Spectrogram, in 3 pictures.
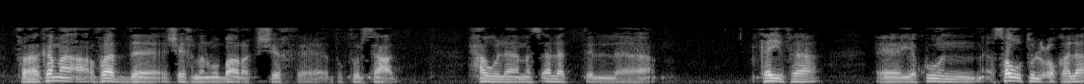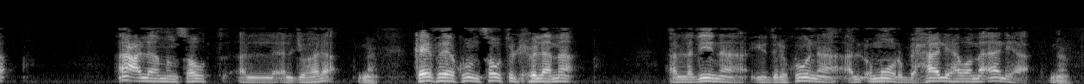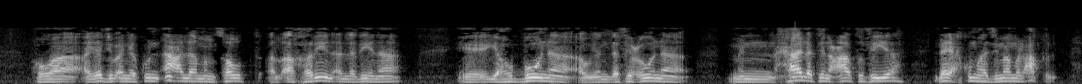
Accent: Egypt; ويوجد من ينفخ في الشيء القليل حتى كما يقال عندنا في مصر حتى تصير الحبة قبة

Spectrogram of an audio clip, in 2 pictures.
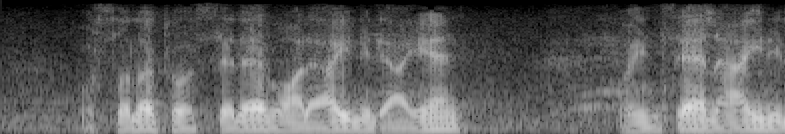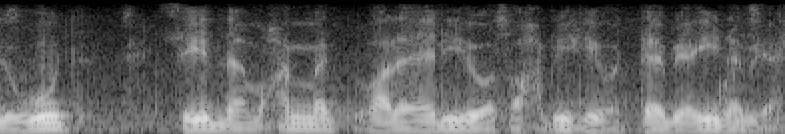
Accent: Egypt; نحن مصريين تحت علم مصر، شعب واحد يحب هذه البلد

